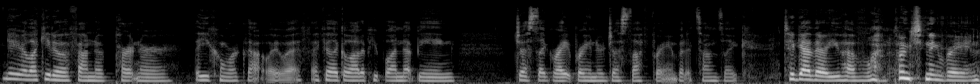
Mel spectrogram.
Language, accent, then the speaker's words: English; Hunt Valley, Maryland, United States; we're from the same part of Baltimore, which is Hunt Valley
